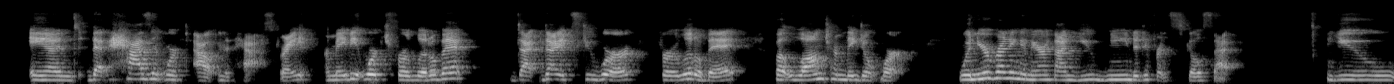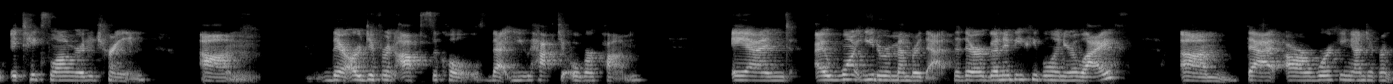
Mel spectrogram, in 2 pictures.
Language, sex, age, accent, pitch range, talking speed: English, female, 10-29, American, 190-235 Hz, 170 wpm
